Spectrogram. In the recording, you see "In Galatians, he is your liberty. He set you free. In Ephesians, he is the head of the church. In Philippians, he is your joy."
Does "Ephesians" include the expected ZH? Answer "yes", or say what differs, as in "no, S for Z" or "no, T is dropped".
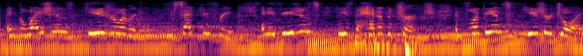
yes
